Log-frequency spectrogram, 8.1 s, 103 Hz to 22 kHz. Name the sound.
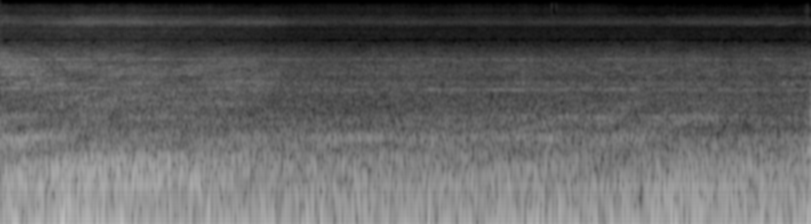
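Boeing 787 airliner preparing for takeoff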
